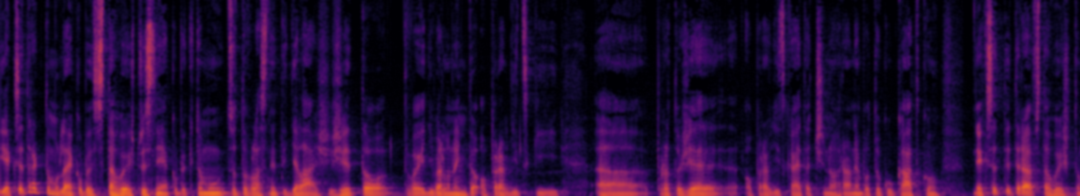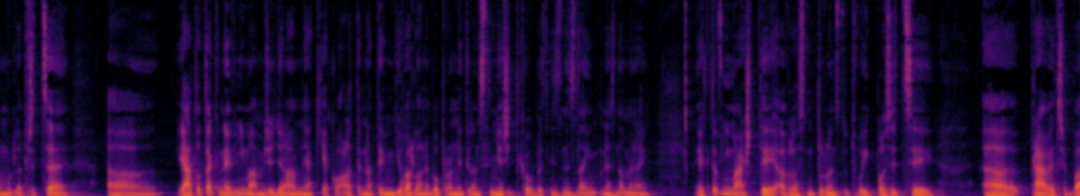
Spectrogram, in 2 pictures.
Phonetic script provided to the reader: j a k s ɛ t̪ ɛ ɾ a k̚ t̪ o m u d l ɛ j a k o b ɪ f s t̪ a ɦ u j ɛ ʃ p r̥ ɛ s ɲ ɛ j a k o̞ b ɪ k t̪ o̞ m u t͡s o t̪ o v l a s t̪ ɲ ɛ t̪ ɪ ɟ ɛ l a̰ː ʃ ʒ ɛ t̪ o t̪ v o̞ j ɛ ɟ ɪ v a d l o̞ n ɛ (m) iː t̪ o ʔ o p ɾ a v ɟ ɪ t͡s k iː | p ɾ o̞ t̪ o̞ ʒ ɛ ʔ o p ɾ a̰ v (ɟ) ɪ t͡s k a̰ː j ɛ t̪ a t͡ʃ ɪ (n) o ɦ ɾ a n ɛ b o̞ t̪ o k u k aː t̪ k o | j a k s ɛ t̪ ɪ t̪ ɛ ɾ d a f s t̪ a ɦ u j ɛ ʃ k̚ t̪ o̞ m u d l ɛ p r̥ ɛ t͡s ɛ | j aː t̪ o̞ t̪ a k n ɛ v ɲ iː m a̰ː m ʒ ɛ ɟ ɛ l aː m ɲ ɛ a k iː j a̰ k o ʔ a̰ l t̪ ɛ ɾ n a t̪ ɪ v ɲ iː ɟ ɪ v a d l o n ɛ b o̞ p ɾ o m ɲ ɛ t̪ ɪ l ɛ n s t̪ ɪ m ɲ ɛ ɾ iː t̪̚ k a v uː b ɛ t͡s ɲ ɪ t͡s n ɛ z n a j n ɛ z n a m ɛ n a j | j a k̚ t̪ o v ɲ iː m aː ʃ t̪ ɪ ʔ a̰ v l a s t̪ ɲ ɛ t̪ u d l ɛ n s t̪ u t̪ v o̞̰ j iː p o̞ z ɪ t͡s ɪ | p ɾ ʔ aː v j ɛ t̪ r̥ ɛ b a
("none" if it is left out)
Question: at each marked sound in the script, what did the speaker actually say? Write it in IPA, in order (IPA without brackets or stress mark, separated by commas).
ɲ, ɟ, n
